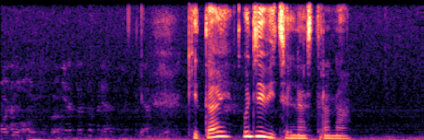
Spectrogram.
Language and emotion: Russian, neutral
